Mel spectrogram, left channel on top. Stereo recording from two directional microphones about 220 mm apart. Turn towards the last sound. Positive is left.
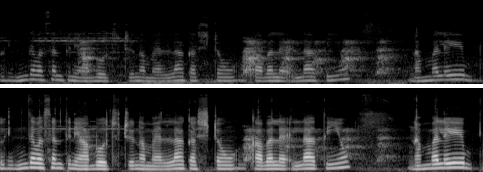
turn(degrees=-50)  # may be behind; listen again after turning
